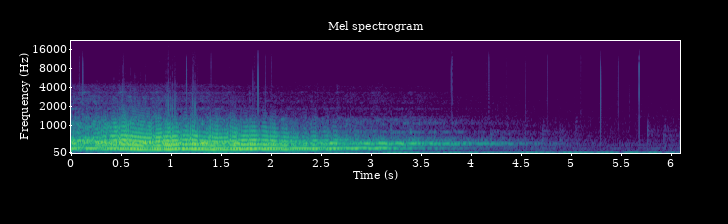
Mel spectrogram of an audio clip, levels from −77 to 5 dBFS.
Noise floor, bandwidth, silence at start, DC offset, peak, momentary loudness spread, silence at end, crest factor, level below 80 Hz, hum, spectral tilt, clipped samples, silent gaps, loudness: -41 dBFS; 6.2 kHz; 0 s; under 0.1%; -2 dBFS; 18 LU; 0.25 s; 16 dB; -50 dBFS; none; -10.5 dB/octave; under 0.1%; none; -16 LUFS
